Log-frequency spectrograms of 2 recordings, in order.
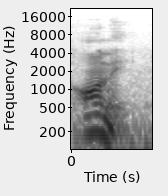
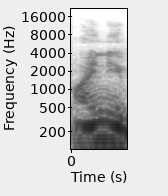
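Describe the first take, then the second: First: The first vowel is a plain 'o'. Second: The first vowel glides like 'oy'. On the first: It is the bread of a poor person. "it can be pronounced also as Oni" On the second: It is a bread over which things are declared. "even though we pronounce it Oini"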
